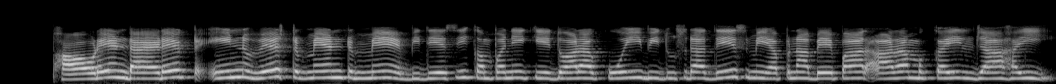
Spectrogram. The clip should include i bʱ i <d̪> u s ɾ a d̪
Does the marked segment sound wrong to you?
no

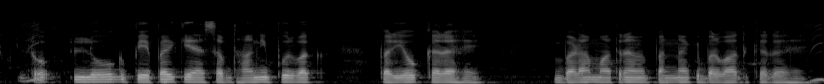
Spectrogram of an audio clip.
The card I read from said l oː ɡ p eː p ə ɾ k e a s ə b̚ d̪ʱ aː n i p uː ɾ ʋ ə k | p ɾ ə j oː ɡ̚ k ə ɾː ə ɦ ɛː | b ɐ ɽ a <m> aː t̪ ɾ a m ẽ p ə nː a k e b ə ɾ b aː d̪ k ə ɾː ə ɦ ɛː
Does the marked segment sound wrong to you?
no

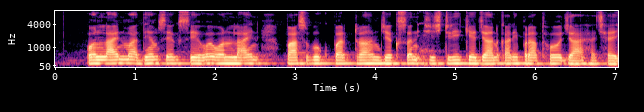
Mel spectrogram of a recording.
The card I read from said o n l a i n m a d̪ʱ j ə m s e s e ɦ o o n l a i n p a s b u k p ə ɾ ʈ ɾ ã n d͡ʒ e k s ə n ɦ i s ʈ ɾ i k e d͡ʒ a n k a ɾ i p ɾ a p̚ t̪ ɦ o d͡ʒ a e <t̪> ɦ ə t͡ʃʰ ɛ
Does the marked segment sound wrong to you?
yes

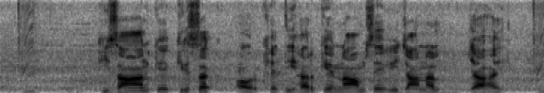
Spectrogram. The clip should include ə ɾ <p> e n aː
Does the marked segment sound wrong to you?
yes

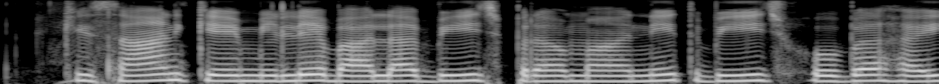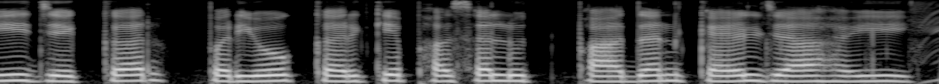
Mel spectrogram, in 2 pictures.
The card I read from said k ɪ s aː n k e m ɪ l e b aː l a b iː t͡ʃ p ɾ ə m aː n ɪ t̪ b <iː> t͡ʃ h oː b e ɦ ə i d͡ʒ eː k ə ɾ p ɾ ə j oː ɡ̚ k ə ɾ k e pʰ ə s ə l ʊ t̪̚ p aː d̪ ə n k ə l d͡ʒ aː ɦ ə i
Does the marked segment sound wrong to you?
no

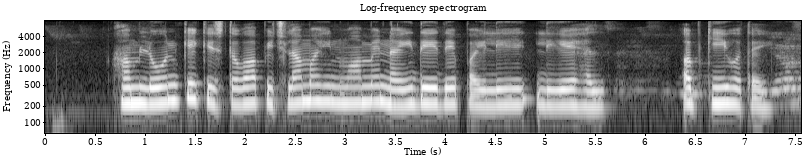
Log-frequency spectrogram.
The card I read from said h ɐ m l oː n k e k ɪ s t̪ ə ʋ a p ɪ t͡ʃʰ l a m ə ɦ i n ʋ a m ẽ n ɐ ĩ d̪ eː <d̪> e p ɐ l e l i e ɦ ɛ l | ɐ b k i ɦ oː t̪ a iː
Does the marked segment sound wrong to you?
no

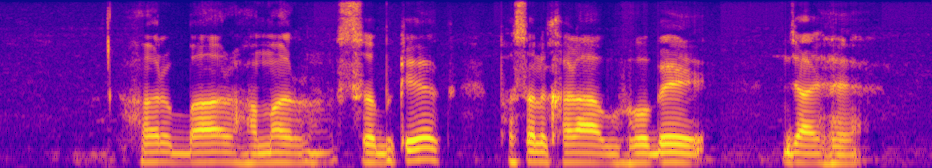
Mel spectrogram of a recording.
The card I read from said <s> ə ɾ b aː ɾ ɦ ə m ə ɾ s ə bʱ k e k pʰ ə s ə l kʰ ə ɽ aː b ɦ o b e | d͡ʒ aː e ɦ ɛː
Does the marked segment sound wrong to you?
yes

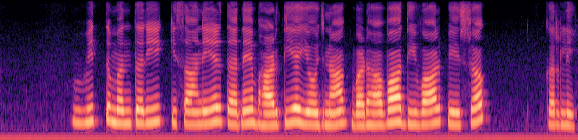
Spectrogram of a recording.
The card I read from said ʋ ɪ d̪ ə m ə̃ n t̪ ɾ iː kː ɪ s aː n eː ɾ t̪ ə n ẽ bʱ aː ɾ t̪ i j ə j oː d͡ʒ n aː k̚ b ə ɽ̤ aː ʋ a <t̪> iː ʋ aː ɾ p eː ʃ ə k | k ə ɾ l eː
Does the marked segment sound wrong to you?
yes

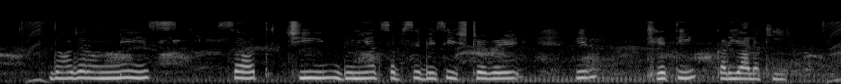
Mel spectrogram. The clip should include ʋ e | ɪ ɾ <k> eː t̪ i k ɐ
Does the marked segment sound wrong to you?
yes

